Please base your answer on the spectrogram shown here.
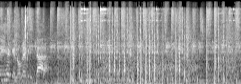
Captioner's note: sounds of gun play, bullets flying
